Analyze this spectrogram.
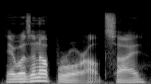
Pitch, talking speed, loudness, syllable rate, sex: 115 Hz, 195 wpm, -17 LUFS, 6.5 syllables/s, male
